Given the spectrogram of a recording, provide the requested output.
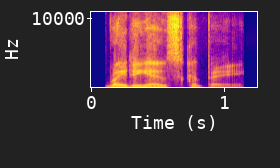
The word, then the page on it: radioscopy: British English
